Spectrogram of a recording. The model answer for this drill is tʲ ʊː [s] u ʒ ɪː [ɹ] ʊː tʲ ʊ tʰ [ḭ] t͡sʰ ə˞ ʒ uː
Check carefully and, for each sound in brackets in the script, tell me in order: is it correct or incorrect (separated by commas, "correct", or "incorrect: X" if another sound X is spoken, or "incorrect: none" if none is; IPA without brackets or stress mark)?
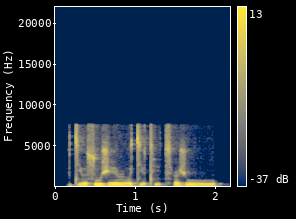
correct, correct, correct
